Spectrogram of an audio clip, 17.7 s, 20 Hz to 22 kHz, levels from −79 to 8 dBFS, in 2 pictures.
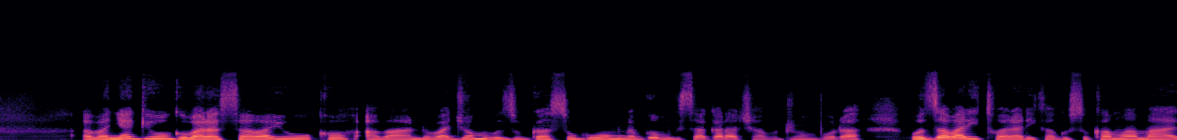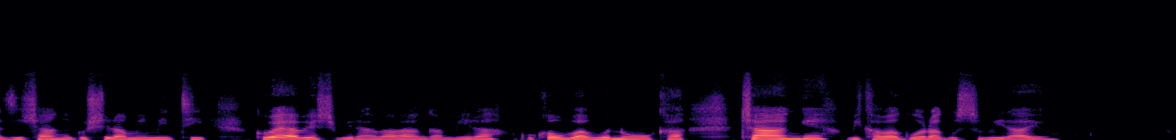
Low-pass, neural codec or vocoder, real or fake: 10.8 kHz; codec, 24 kHz, 0.9 kbps, DualCodec; fake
